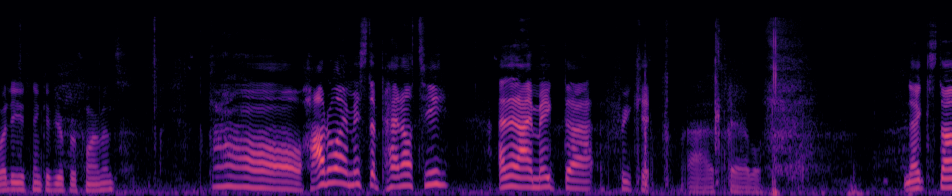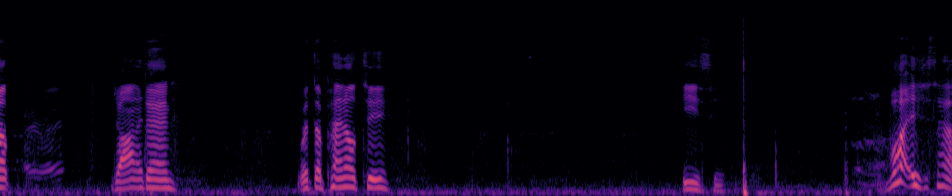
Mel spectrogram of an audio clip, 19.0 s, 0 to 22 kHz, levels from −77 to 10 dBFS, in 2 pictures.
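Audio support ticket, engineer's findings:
Damaged data in a compressed stream at 6.48 s: short blip, under 20 ms. Corrupted bytes in the encoded stream; decoder misreads the frame, loses sync, resumes at the next valid frame header.

Damaged data in a compressed stream again at 10.96 s: same brief blip, same signature. Second corrupted region; decoder recovers within about 15 ms. Probable component: transport or storage upstream of the decoder.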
